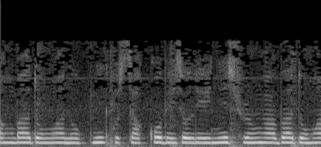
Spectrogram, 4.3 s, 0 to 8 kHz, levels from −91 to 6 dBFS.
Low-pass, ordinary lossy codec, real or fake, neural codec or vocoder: 7.2 kHz; MP3, 24 kbps; real; none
